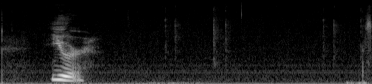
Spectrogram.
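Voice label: "you're", US English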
